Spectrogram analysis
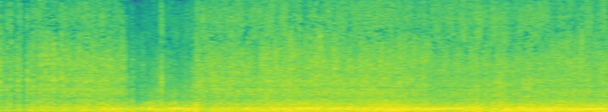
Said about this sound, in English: it'll show a start-up sequence and a flight of the Blackburn, which is a rotary-powered aeroplane. See each cylinder being charged in turn.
